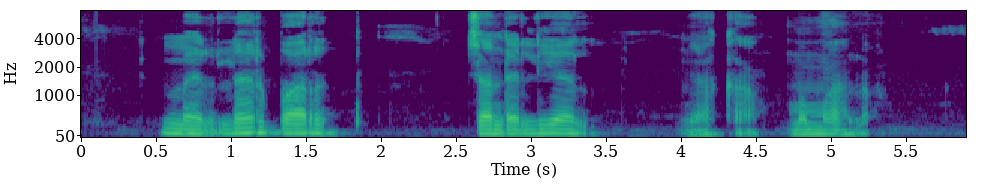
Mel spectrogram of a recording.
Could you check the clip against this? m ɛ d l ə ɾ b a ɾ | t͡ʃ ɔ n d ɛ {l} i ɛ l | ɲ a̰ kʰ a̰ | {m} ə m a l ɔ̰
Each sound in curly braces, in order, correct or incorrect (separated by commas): correct, correct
